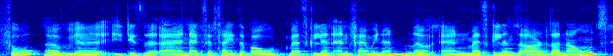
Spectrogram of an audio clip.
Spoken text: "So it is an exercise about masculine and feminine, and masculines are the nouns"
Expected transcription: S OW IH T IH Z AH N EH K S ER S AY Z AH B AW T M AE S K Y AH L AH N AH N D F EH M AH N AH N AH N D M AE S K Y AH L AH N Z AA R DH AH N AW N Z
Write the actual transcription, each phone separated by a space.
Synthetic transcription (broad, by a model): S OW IH T IH Z AH N EH K S ER S AY Z AH B AW T M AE S K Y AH L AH N AH N D F EH M AH N AH N AH N D M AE S K Y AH L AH N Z AA R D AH N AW N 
